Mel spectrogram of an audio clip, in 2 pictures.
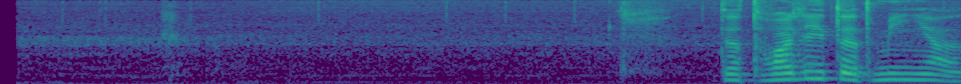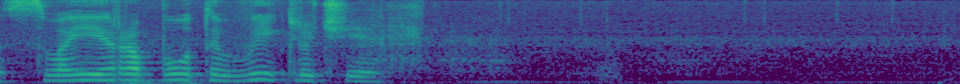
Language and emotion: Russian, angry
